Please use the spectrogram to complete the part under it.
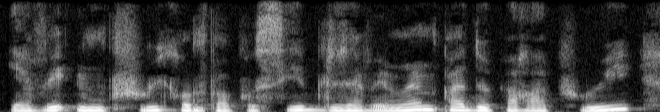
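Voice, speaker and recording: A woman's voice: lowish voice, fairly even intonation, brisk, dark tone, breathy edge. A young woman from Burundi narrating a vlog in voice-over, candid and self-mocking with loose slang. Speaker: vlogger.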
